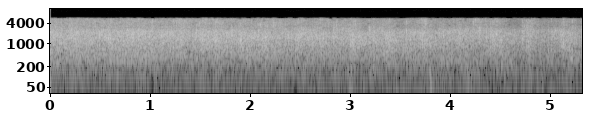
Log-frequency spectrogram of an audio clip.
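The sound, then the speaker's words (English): A church audience at WFR gives a hand clap of encouragement for the Lord and the staff, steady, dense hand clapping that holds at an even loudness throughout, many hands blending into a continuous wash with no voices standing out. “Give the Lord, our staff, and y'all a hand clap of encouragement.”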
